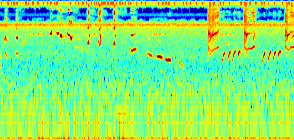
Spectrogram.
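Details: White-rumped shama song as a lure for stressed birds reluctant to sing: scattered high chips, a few descending whistled slurs, then paired bursts of quick rising notes separated by sharp broadband clicks, over a constant faint hum.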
